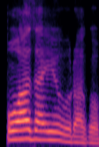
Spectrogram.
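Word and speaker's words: Poiseuille: 이번에는 포아자이유라고 발음하는 게 더 맞을 것 같은데 이것도 이제 프랑스어라고 생각이 됩니다.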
